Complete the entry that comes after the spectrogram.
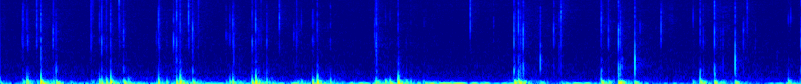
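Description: Long acrylic nails tap and scratch the textured peel of a whole, unpeeled tangerine resting on a wooden surface. A rapid, irregular run of soft, dull, low thumps is heard, each dying away almost instantly, with faint, bright scratchy clicks layered over them.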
